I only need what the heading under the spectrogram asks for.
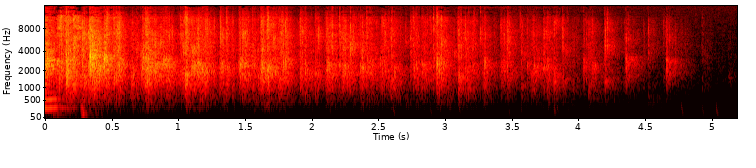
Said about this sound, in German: Applaus an alle. Mega cool. Applaus. Dankeschön.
